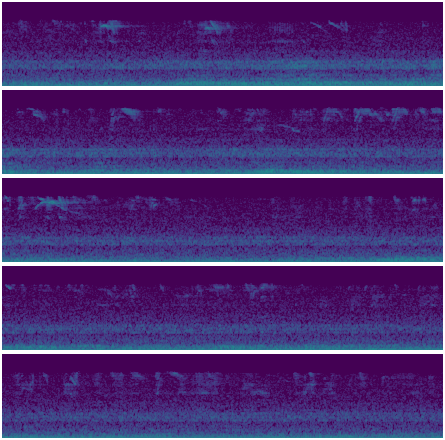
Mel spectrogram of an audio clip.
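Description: Many small birds chirping, with short high calls scattered throughout. Underneath runs a steady low rumble and a faint steady hum.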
